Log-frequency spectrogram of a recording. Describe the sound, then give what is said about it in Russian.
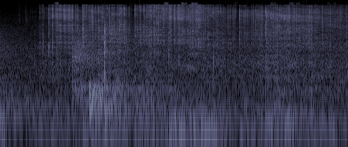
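A piece of wallpaper being ripped off a wall inside an empty, damp house: a dry, crackling paper tear that starts with a sharp burst and rasps on steadily for about three seconds, with no voices. “Содрал со стены кусок обоев.”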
